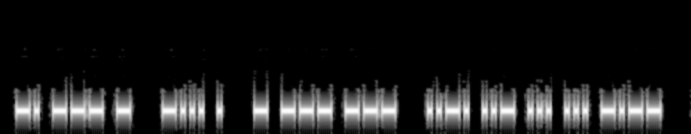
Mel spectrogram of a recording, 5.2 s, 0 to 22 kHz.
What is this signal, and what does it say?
Morse code, heard as a keyed tone, about 34 wpm, 700 Hz. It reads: NOT BE TOO FUSSY
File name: Pinocchio / Pinocchio ch7 35 35 ik1hge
